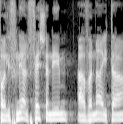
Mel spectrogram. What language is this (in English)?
Hebrew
